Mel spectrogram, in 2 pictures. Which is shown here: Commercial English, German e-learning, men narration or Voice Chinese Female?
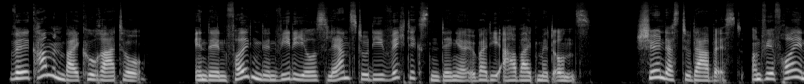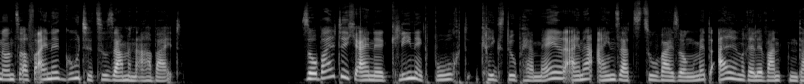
German e-learning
